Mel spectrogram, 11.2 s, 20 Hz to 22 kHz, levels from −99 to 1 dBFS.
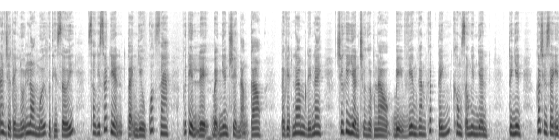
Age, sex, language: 20-39, female, Vietnamese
